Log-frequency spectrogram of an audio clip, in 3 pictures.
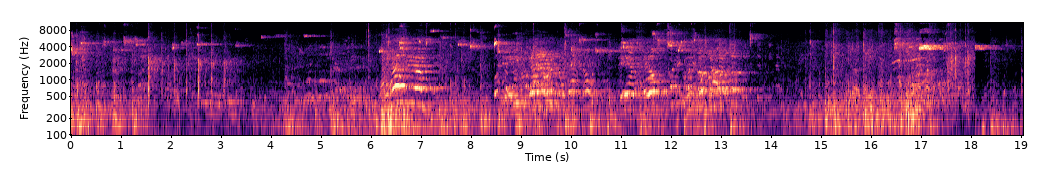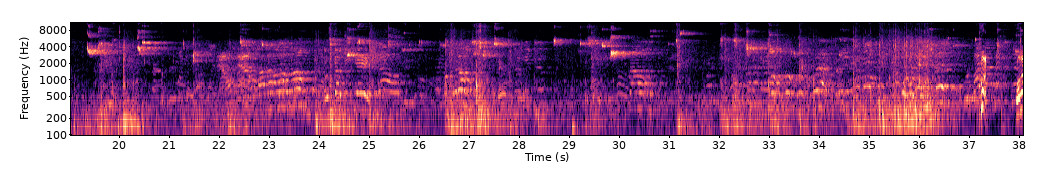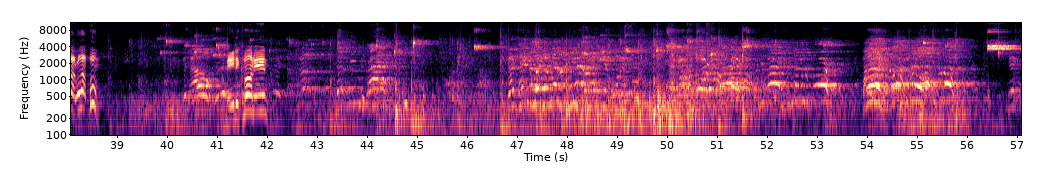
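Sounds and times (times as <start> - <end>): spectators' voices echoing: 0.0 - 28.6, 40.2 - 46.1.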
